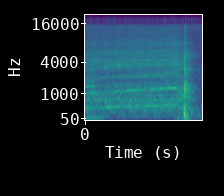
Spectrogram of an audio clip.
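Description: Brother CS5055 sewing machine winding a bobbin, a steady motorized whir with a fixed hum held for about two seconds, then a short bump and the motor easing off.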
